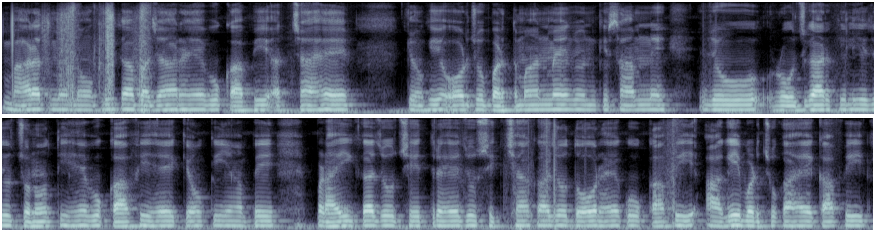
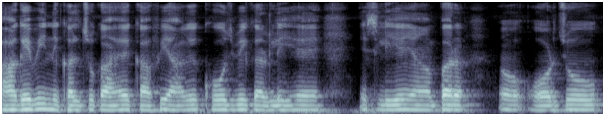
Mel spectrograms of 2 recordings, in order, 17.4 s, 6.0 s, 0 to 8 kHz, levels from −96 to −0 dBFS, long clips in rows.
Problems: background sounds at intervals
